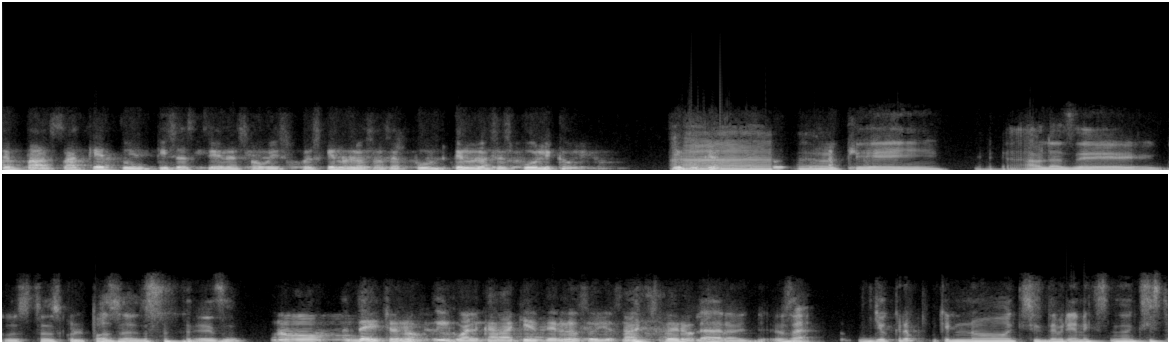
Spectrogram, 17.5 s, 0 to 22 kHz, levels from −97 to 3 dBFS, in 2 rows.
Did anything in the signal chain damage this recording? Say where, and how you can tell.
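Yes. The damage is at the call-processing stage, an echo with no canceller. Throughout the speech, every phrase returns about a third of a second later, about 17 dB quieter and thinner. A far-end loudspeaker fed the microphone, and nothing subtracted it.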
